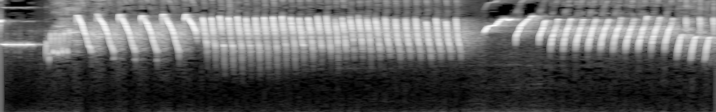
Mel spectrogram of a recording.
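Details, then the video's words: Canary singing as a tutor for a young canary in training: a short whistle, then loud descending notes speeding into a long rapid rolling trill, a brief break, and another fast trill. "canário cantando - professor para o treinamento do seu filho canário"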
